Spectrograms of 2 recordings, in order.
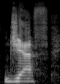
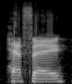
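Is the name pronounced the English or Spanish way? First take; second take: English; Spanish. First: The name starts with an English J sound. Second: The name starts with a Spanish H-like sound. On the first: A cute, gentle character. "There's Jeff" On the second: A wild, destructive character. "more of a Spanish pronunciation on it"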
